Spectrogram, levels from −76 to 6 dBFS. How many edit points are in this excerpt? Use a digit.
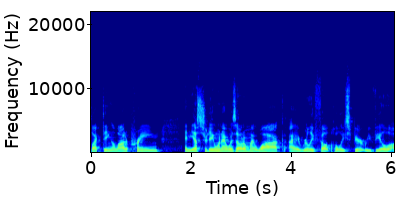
0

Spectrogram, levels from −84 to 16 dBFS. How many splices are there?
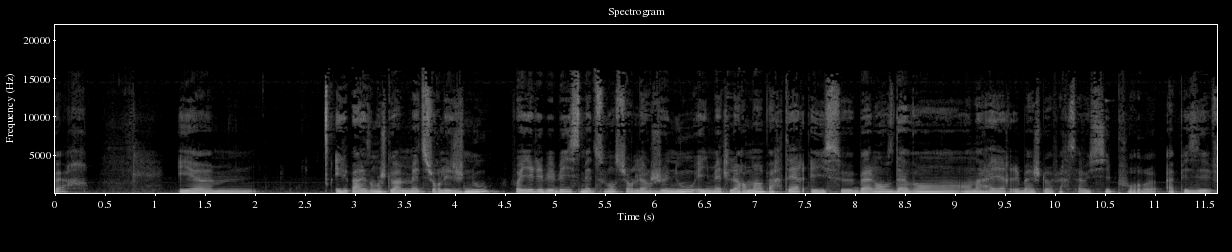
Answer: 2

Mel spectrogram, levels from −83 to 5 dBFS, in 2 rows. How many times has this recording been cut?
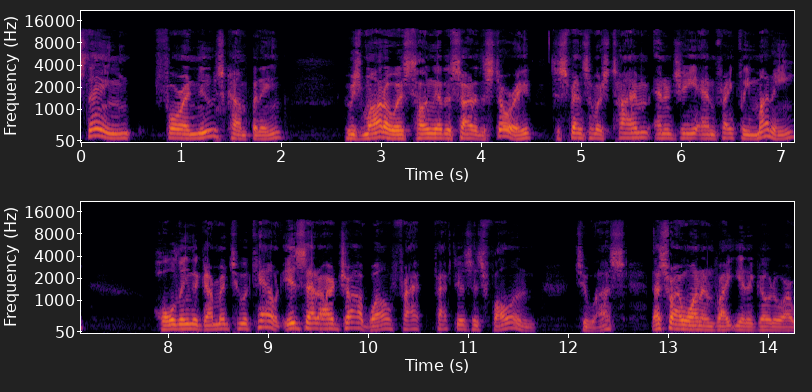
0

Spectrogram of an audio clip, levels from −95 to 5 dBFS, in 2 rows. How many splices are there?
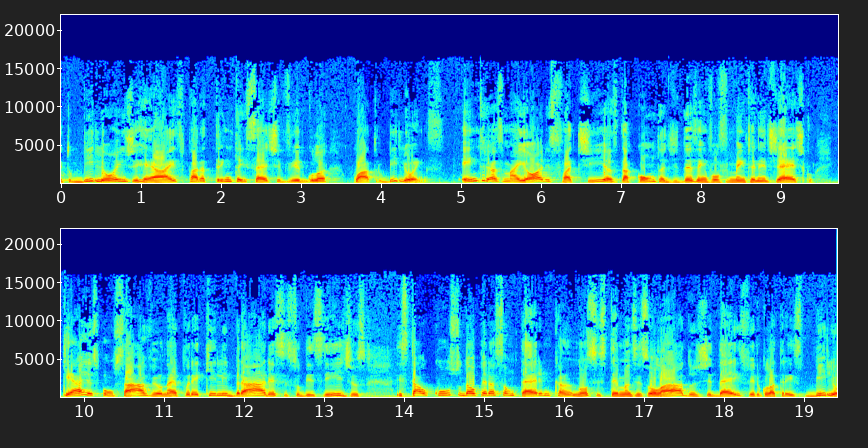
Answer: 1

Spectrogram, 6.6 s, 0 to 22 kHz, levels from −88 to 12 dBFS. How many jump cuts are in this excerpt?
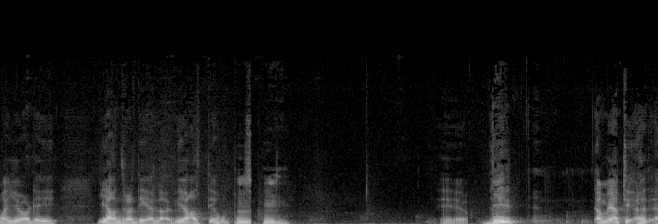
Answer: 2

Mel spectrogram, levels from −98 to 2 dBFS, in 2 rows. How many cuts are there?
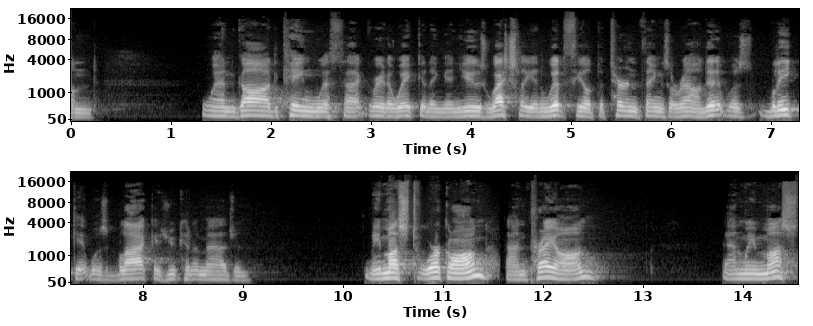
2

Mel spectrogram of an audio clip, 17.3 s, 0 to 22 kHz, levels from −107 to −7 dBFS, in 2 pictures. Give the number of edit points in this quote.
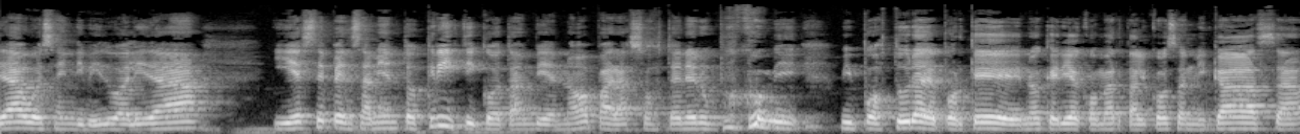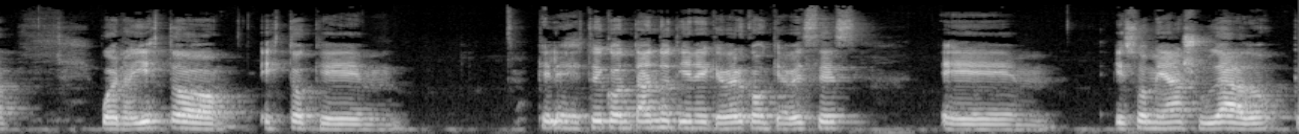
0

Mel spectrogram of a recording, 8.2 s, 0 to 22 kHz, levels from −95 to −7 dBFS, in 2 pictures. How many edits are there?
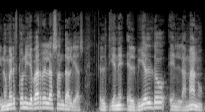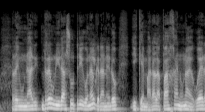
2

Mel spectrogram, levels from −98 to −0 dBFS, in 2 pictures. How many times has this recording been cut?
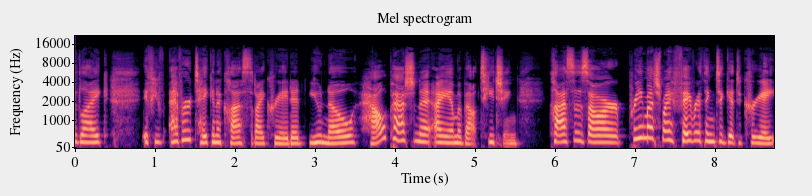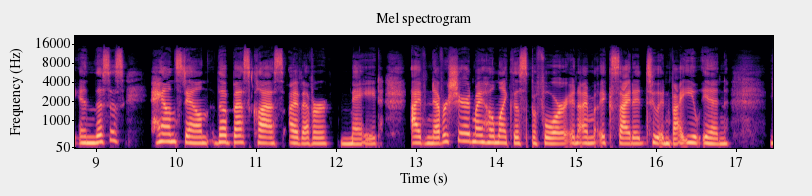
2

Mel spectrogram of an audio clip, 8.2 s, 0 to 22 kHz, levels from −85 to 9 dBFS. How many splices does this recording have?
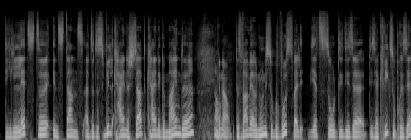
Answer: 2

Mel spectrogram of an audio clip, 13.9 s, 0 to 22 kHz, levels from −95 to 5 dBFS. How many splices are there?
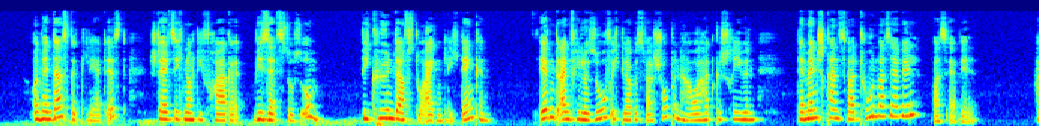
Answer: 3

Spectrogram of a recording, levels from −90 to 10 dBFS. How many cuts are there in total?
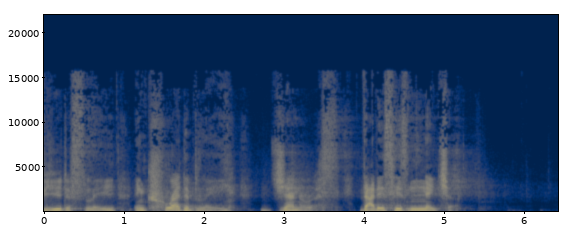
0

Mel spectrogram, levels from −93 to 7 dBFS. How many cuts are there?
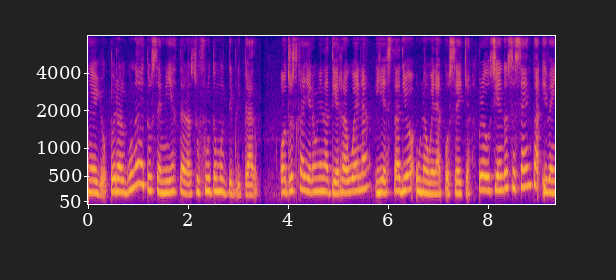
2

